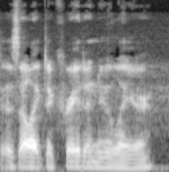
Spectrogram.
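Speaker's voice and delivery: usual speaking voice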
